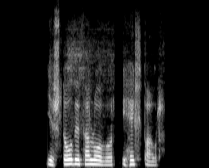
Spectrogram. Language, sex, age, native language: Icelandic, female, 30-39, Norwegian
